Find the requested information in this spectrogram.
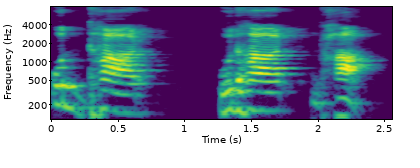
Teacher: আদিতে উ স্বরধ্বনি ছিল, সেই উটা আর নেই। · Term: আদি স্বরলোপ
